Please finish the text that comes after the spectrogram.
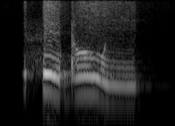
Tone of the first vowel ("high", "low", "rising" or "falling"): falling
